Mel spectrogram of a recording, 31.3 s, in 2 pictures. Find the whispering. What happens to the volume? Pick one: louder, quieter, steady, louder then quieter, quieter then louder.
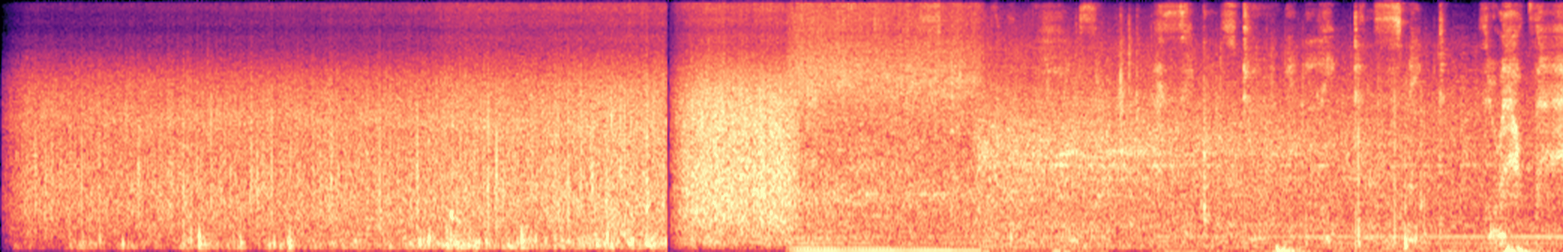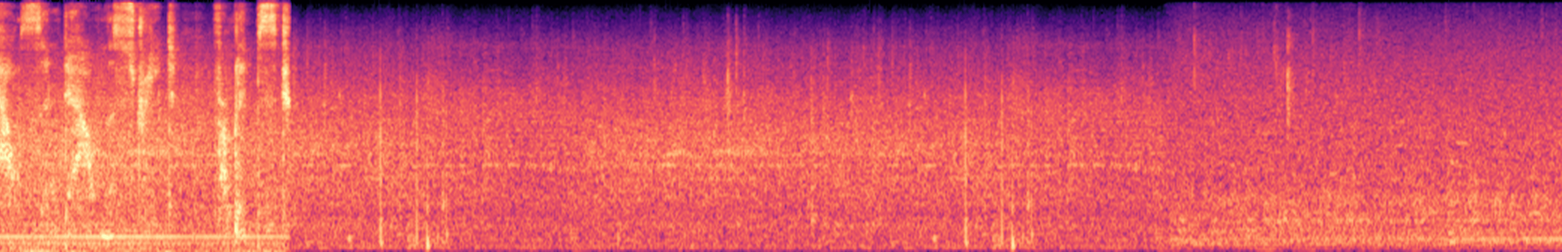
louder.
